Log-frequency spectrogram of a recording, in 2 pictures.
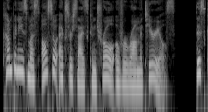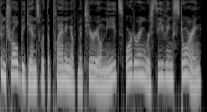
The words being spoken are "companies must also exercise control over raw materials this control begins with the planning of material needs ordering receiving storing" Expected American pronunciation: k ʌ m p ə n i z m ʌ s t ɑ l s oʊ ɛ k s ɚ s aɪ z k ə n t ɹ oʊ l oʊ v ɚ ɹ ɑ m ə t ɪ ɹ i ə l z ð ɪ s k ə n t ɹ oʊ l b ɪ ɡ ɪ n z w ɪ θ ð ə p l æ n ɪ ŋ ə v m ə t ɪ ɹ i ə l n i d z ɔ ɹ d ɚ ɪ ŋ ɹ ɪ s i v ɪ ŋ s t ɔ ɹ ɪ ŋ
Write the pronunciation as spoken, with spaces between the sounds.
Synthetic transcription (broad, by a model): k ʌ m p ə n i z m ʌ s t ɑ l s oʊ ɛ k s ɚ s aɪ z k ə n t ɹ oʊ l oʊ v ɚ ɹ ɑ m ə t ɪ ɹ i l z ð ɪ s k ə n t ɹ oʊ l b ɪ ɡ ɪ n z w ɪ ð ə p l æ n ɪ ŋ ə v m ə t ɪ ɹ i l n i d z ɔ ɹ d ɚ ɪ ŋ ɹ ɪ s i v ɪ ŋ s t ɔ ɹ ɪ ŋ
